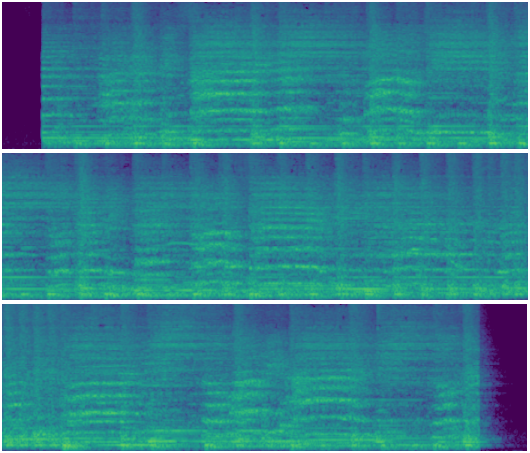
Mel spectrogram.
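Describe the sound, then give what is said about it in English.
A group of children sing a simple, repetitive worship song to Jesus, led by a worship leader, their voices full and steady for about twenty seconds, with rhythmic accompaniment running underneath throughout. “the worship leader just said, Come, let's just worship Jesus. We have a very simple song.”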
